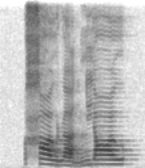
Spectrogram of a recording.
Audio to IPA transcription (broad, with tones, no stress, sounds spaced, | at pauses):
x ɑ˥˩ ʊ̯ ɻ a̰˨˩ n l j ɑ˥ ʊ̯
